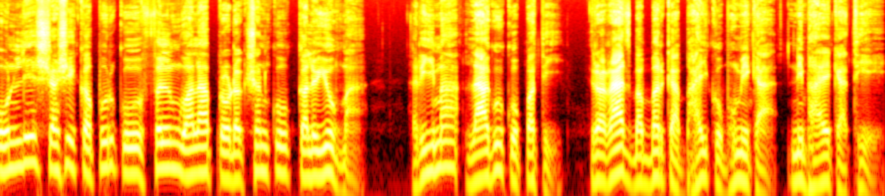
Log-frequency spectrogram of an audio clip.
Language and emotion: Nepali, neutral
